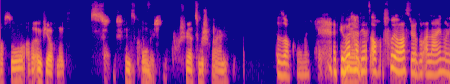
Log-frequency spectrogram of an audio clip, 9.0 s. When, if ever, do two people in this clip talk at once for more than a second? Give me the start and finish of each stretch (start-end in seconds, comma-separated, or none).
none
